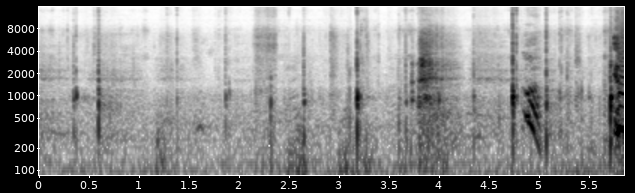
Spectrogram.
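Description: Handball rally: sharp slaps of the rubber ball off hands and the wall, with scuffing footsteps and short falling shoe squeaks on the court, the loudest squeak near the end.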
